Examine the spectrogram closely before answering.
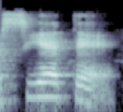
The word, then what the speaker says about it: siete: there's nothing like us there's no such thing as a silent e in Spanish so like for us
